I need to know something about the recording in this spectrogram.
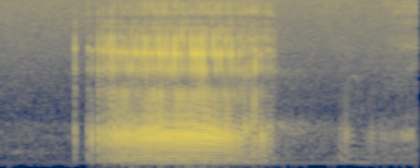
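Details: Gretzky the Boston Terrier snoring in his sleep, one loud rattling, buzzy inhaled snore swelling for just over a second, then a quiet pause and a faint following breath.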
